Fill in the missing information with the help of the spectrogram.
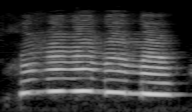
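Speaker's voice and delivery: squeaky sped-up giggle; high chipmunk giggle. Retold or imitated. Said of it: "I sound like a chipmunk".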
